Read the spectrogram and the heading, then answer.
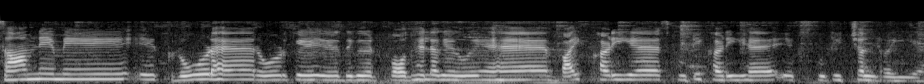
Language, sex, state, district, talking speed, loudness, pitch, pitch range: Hindi, female, Maharashtra, Washim, 150 wpm, -16 LUFS, 210 Hz, 200-225 Hz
